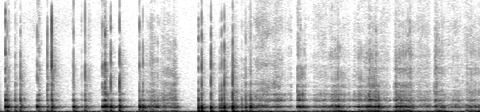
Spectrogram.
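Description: Short fingernails scratch a purple faux-leather, reptile-textured notebook cover lying flat. The result is a quiet, dense run of quick, dry scratching strokes with a low, muffled body and a faint steady mid tone underneath, and very little bright edge.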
